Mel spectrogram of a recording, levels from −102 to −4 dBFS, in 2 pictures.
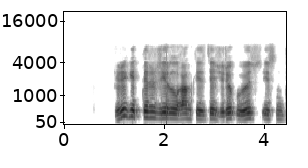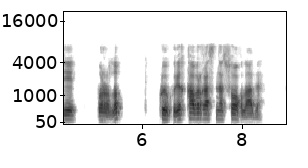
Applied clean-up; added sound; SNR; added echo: none; none; none; none.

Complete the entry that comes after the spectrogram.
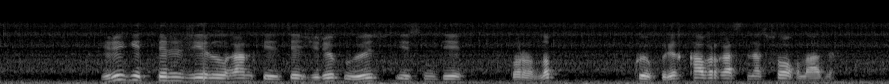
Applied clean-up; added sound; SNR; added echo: none; Stream; 15 dB; none.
